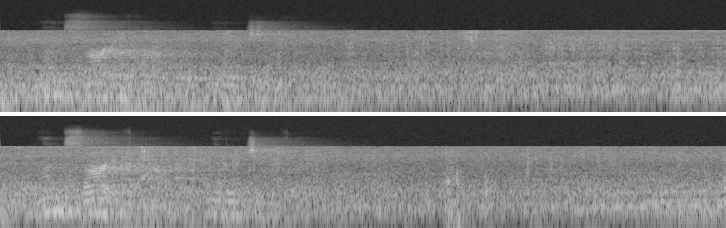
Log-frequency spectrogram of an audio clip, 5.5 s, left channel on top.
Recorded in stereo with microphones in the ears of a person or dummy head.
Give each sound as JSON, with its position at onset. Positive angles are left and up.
{"t": 0.3, "sound": "a woman speaking", "side_deg": -15, "distance_m": 1.4}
